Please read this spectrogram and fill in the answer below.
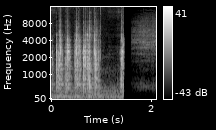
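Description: A quick run of light clicks and rattles that dies away, with one last click about a second and a half in; then the sound cuts off suddenly and a hiss swells slowly upward.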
